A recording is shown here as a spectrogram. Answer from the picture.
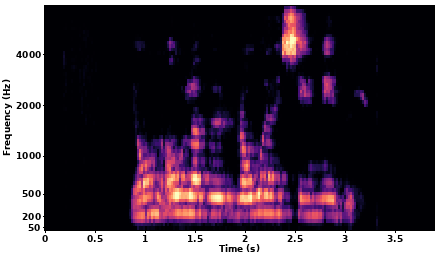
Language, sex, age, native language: Icelandic, female, 40-49, Icelandic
